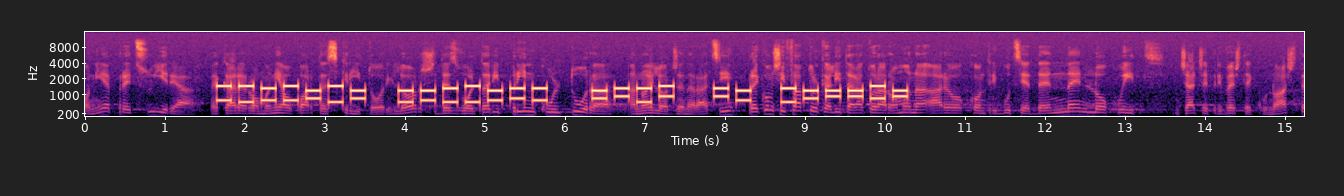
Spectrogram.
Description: DTMF, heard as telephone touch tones, dialled by machine, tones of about 180 ms. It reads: 6356737 1423485 702# 04 27**9*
